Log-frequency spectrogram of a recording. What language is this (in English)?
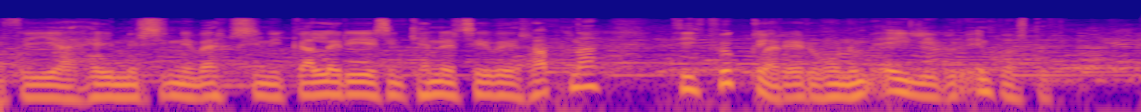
Icelandic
